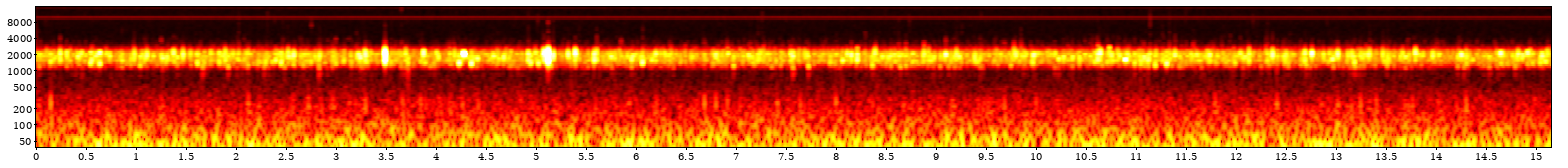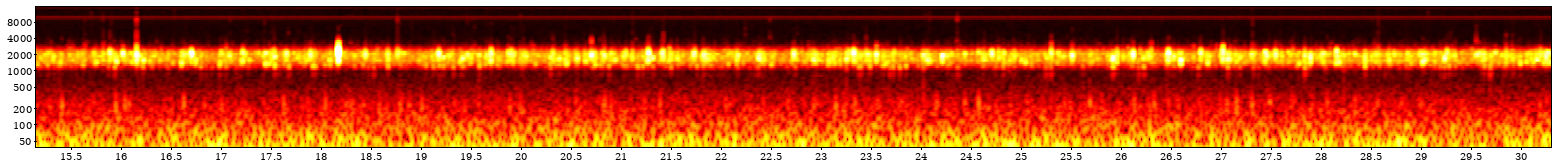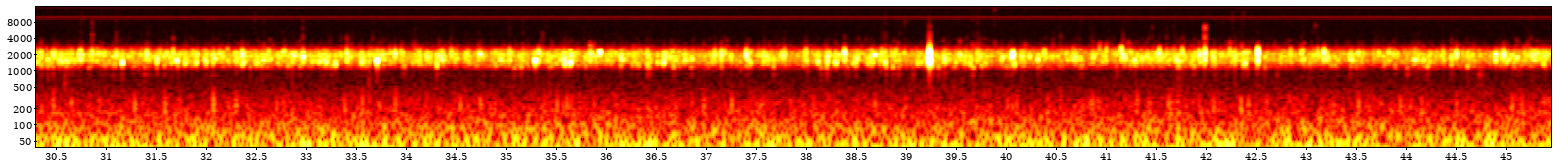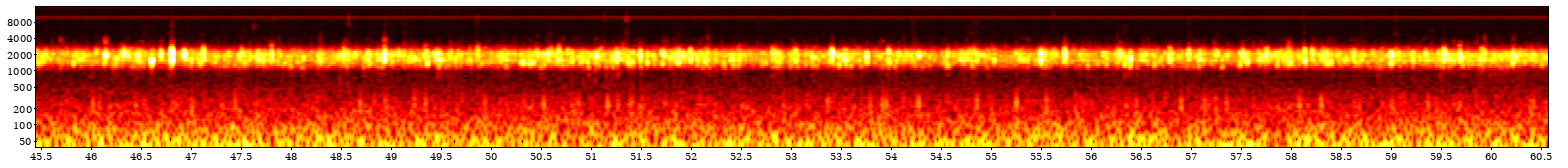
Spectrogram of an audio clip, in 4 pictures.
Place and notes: Cape Farewell Hub The WaterShed, Sydling St Nicholas, Dorchester, UK - Sydling Trout Tank :: Below the Surface 4
The WaterShed - an ecologically designed, experimental station for climate-focused residencies and Cape Farewell's HQ in Dorset.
